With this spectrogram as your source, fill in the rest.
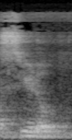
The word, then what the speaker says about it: pseudo: This actually P is silent here, so this is called स्यूडो।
